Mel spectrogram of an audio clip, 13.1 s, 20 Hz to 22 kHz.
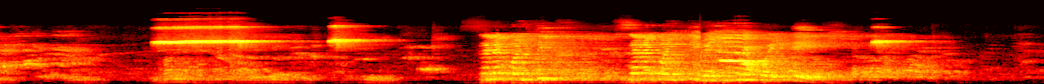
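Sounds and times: referee's whistle blasts: 0:01.9 - 0:05.0, 0:10.9 - 0:11.6.

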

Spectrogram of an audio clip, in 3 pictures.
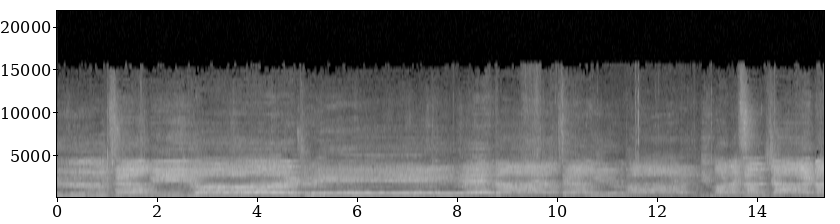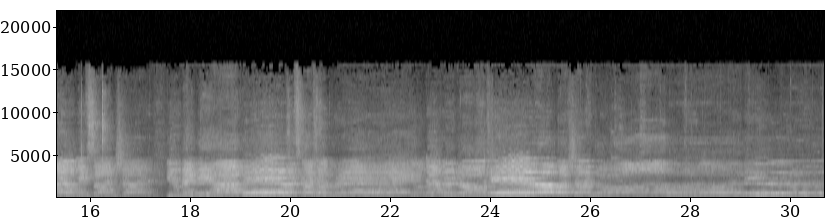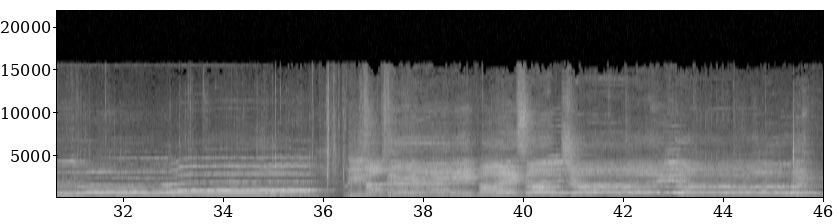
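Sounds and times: choir singing in close harmony: 0:00.0 - 0:46.0.

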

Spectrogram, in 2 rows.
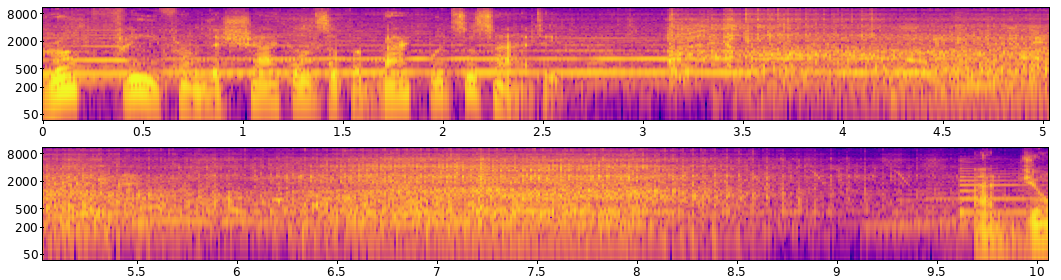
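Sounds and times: motor scooter engine pulling away: 0:03.0 - 0:09.6.

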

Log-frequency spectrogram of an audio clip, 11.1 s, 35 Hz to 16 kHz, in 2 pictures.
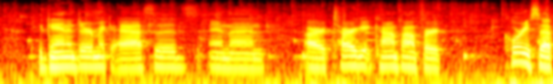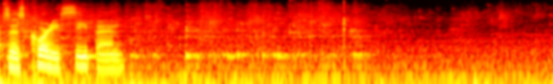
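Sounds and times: liquid pouring into glass jar: 0:00.0 - 0:11.0.

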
